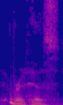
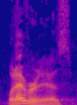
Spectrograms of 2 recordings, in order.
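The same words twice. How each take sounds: First: Much softer, dropped-away repeat; quiet echo. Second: Said in the usual way. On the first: Real, not acted. Preacher repeating the phrase to himself, much softer. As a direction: let the repeat fall almost to nothing.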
